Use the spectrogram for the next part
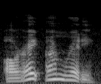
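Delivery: put-on high, loud, excited baby dragon; squeaky young dragon calling out; Spike voice. A narrator's reading. Spike eager.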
